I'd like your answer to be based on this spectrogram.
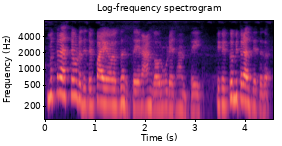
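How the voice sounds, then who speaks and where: A woman's voice: medium pitch, lively intonation, fast talker. An older woman grumbles at the family cat. Her complaints are scolding and often muttered half under her breath. It sounds like a casual home video.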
